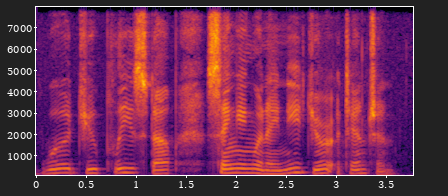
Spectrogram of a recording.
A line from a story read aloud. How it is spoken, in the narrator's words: cried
